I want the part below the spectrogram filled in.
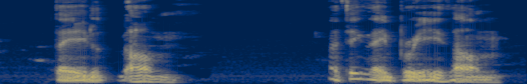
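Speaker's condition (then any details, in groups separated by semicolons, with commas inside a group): Multiple sclerosis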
